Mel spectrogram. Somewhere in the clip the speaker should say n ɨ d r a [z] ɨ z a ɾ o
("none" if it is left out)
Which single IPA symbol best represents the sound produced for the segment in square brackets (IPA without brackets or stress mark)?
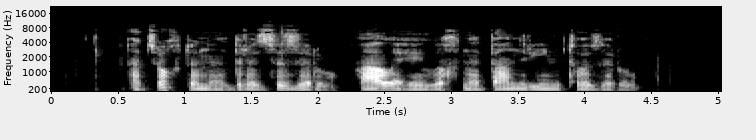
z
